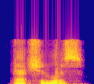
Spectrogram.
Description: Actionless \Ac"tion*less\, a. Void of action.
